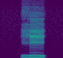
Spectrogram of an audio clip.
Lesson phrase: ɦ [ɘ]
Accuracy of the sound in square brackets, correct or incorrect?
incorrect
